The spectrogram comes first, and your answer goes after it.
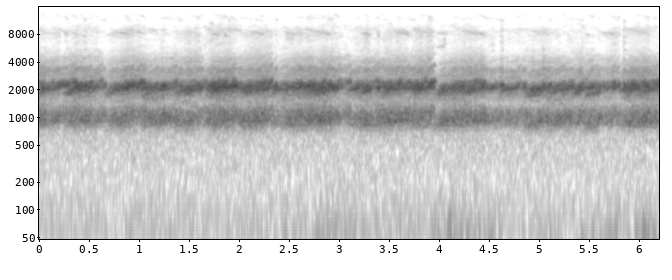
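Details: Frogs calling at a pond in a horse pasture, recorded with a Zoom recorder: a dense, unbroken chorus of trilling croaks with bright bands near the middle-high range, many voices overlapping with no pause.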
